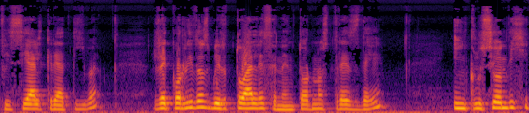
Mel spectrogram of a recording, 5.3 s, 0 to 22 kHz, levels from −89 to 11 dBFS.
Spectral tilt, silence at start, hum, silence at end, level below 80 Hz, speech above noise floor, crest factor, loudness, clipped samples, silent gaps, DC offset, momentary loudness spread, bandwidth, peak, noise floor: -7 dB/octave; 0 s; none; 0 s; -40 dBFS; 23 dB; 14 dB; -14 LUFS; 0.1%; none; under 0.1%; 13 LU; 17.5 kHz; 0 dBFS; -35 dBFS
